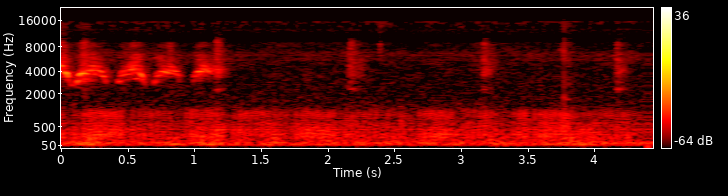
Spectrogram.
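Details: Kitten purring while feeling good: a low, soft, continuous rumble with a gentle rhythmic swell. A few high bird-like chirps sound during the first second.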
